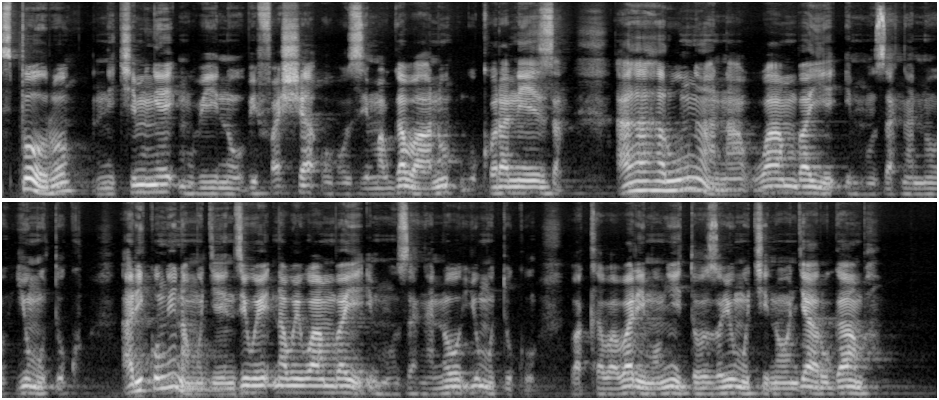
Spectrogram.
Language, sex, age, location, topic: Kinyarwanda, male, 25-35, Nyagatare, government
